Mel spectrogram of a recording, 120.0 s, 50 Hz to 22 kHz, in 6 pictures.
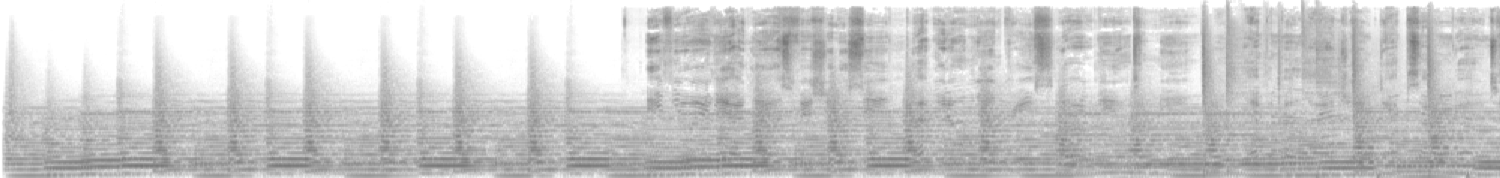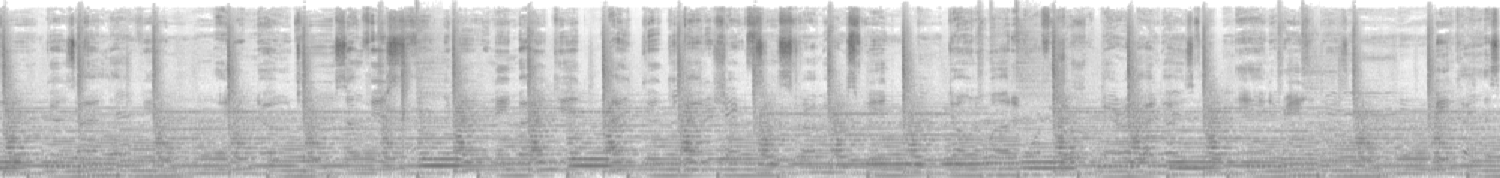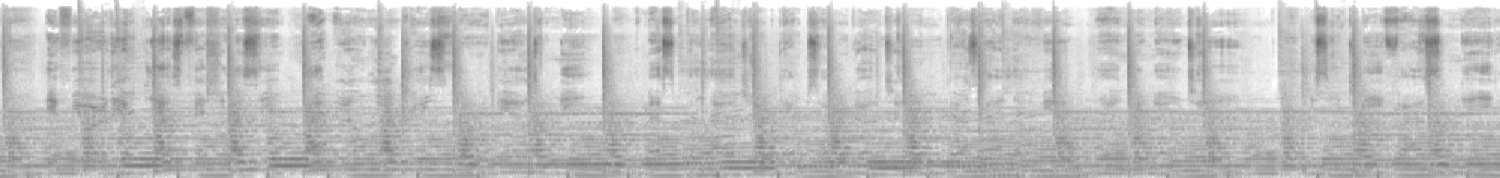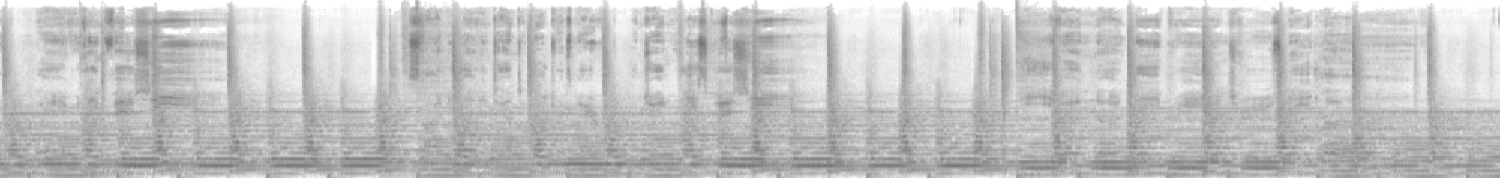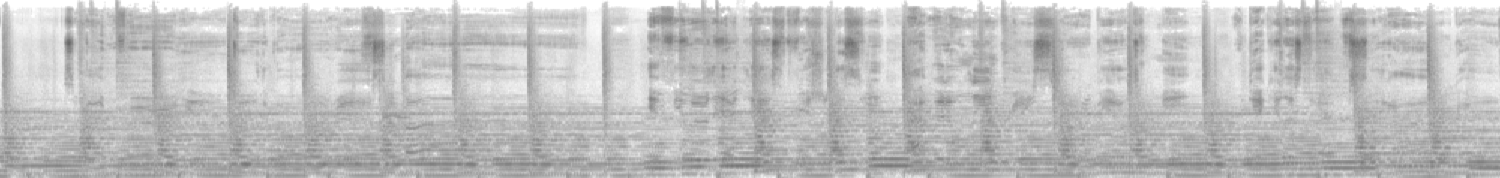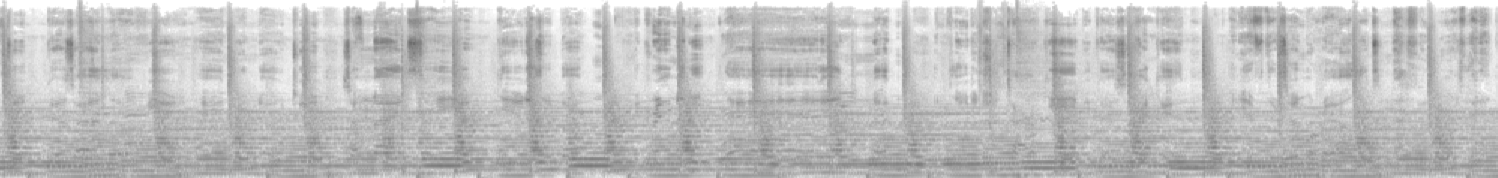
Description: TheUgliestFish-singalong-karaoke.mp3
